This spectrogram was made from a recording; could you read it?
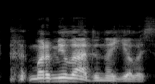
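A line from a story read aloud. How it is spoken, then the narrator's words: Said with a laugh. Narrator (Russian): сказала она и засмеялась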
